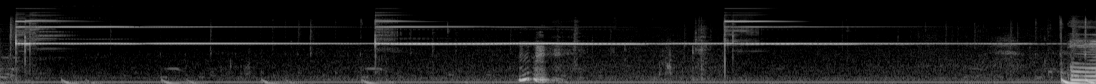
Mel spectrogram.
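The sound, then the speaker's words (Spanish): Small Buddhist ritual bells struck four times at fairly even intervals, each strike giving a bright, high, clear ring that sustains and slowly decays, with a few soft low handling knocks between strikes. “Son unas campanitas que suelen usarse dentro de los rituales budistas y de Oriente.”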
